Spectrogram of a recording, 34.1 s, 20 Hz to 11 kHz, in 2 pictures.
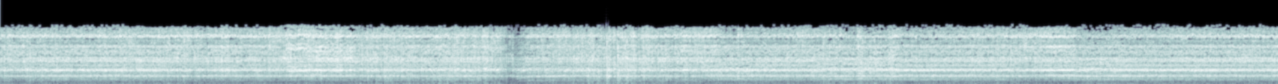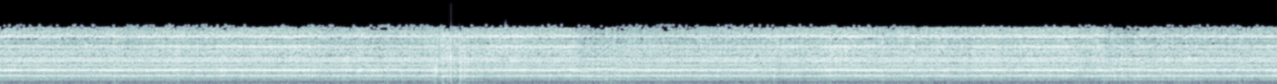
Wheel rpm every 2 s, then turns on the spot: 160, 160, 160, 140, 160, 160, 160, 160, 160, 160, 160, 160, 160, 160, 160, 160, 160.
none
